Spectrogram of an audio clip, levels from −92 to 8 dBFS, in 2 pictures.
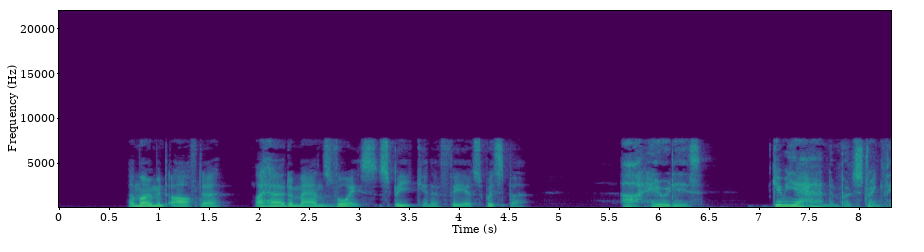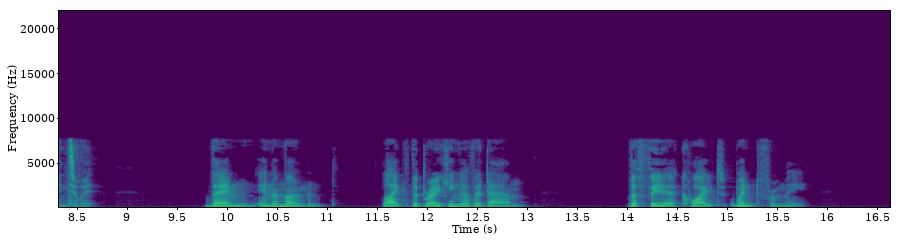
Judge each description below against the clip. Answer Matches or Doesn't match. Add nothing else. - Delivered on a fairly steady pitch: Doesn't match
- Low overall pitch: Matches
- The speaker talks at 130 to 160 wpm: Matches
